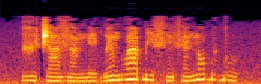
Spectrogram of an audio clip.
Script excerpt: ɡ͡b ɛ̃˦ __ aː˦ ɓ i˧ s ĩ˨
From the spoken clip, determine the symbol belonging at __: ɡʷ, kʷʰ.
ɡʷ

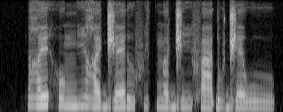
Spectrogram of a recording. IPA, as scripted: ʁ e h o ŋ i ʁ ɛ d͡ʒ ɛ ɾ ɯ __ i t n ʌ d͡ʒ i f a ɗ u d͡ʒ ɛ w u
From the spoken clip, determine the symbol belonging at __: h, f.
f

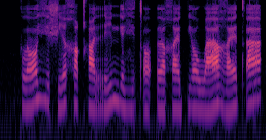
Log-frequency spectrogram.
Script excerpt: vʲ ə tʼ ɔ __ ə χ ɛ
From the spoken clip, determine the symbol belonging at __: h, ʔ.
ʔ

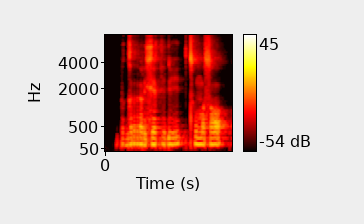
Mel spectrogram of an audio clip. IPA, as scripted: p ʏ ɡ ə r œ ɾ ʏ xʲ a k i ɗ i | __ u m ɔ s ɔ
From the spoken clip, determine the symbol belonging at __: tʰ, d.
tʰ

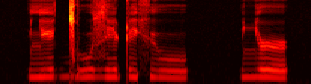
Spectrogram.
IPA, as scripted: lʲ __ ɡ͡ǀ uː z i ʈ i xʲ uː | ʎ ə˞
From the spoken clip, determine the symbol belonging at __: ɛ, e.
e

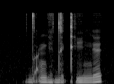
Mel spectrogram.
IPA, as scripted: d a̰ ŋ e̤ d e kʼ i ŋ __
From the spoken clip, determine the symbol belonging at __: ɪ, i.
ɪ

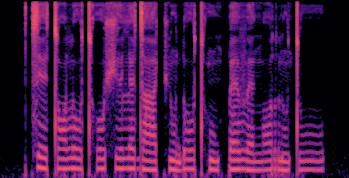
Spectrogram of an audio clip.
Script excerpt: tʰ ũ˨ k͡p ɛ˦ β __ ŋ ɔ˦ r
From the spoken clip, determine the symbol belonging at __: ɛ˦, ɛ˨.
ɛ˨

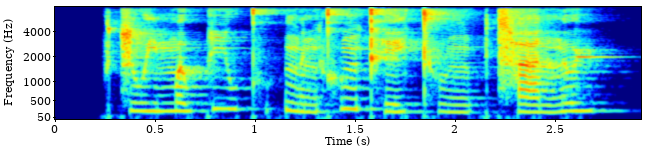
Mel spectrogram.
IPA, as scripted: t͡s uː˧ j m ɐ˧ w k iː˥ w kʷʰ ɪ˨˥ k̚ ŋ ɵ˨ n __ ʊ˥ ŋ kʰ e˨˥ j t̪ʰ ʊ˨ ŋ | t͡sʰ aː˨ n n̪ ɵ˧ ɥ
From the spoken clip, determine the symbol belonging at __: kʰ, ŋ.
kʰ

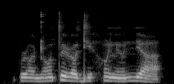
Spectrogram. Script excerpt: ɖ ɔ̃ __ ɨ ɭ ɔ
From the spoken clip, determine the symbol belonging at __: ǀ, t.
t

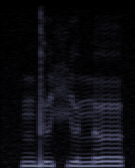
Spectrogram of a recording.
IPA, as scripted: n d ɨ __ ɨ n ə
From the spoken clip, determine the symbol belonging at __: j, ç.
ç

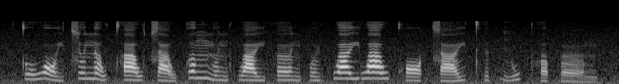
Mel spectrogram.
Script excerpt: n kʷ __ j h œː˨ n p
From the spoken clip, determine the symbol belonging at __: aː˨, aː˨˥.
aː˨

